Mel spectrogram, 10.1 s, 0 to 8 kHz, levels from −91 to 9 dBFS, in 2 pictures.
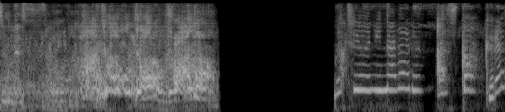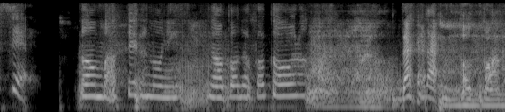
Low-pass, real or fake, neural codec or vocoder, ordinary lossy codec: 7.2 kHz; fake; codec, 16 kHz, 4.8 kbps, FACodec; none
